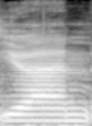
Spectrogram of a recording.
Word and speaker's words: Yuen: And uh fourth tone and then Yan is written like this. Technically the pinion is spelled wrong on my name but that's because I speak a different dialect than Mandarin. So this is Yen as in second time.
